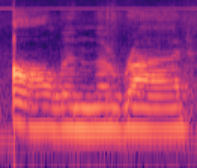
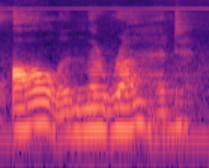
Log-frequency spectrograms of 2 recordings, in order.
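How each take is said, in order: Both takes have the same delivery.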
